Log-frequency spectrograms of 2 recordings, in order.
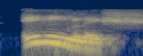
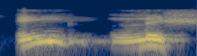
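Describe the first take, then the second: First: Said in the usual way. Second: "English" broken into two separate beats, Eng-lish; "English" counted out in two parts; split into syllables. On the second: Shown as a demonstration. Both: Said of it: "English has two syllables".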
